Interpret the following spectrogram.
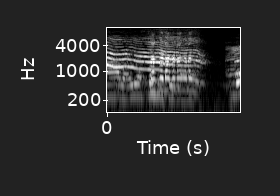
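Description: A toddler's drawn-out whining cry, one long wail that breaks off about a second and a half in.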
